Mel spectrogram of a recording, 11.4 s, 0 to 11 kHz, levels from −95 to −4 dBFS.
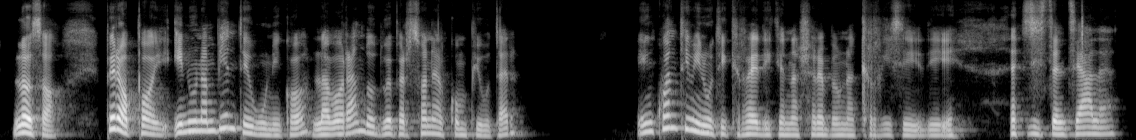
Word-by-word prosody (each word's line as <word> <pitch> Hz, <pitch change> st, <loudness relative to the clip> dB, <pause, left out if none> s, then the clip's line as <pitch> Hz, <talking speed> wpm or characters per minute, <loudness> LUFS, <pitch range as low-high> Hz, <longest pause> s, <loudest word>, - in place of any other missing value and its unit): Lo -, -, +10 dB
so. -, -, -1 dB, 0.4 s
Però 265 Hz, -2 st, +7 dB
poi 155 Hz, -6 st, +1 dB
in 195 Hz, +3 st, +3 dB
un 225 Hz, 0 st, +4 dB
ambiente 275 Hz, +2 st, +1 dB
unico, 140 Hz, +1 st, -2 dB
lavorando 155 Hz, -, +1 dB
2 160 Hz, +1 st, -1 dB
persone 155 Hz, +2 st, -2 dB
al 145 Hz, -3 st, -5 dB
computer 135 Hz, +2 st, -6 dB, 1.2 s
in 200 Hz, +4 st, 0 dB
quanti 285 Hz, +4 st, 0 dB
minuti, 170 Hz, -, +1 dB
credi 145 Hz, -1 st, 0 dB
che 140 Hz, -1 st, -4 dB
nascerebbe 130 Hz, 0 st, -3 dB
una 130 Hz, -1 st, -4 dB
crisi 125 Hz, -1 st, -6 dB
di 125 Hz, 0 st, -5 dB, 0.4 s
esistenziale? 155 Hz, 0 st, -1 dB
150 Hz, 120 wpm, -24 LUFS, 135-170 Hz, 1.2 s, Lo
